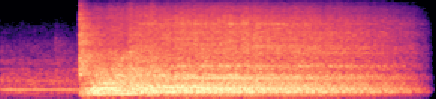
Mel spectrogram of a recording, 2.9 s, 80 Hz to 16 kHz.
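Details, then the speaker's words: New two-piston oil-lubricated air compressor with muffler, about 14 CFM at 90 psi, first start and 30-minute break-in run with valve open: motor kicks on into steady, even pumping chatter, then spins down cleanly; normal running. "30-minute run-in is done. It sounds good to me."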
